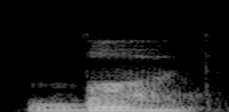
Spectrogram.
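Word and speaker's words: ض: Elle se colle sur ce côté, sur le côté de ces molaires. Soit droite ou soit gauche. Dad, dad, dad. Donc moi je suis habitué à prononcer du côté droit, dad, certaines personnes du côté gauche, mais il faut se pratiquer.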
